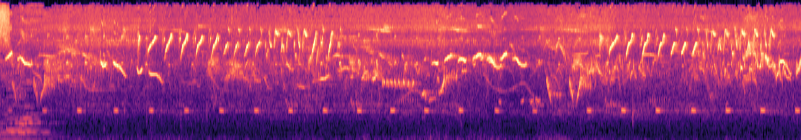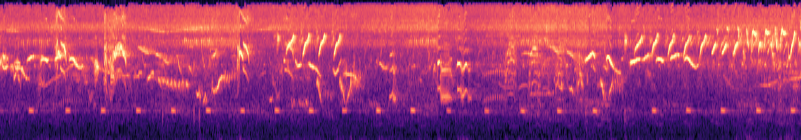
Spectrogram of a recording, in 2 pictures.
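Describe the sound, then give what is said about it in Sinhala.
Many birds sing at once, dense chirps, whistles and quick trills overlapping throughout, with a steady, regular ticking pulse running underneath the whole time. “මේ කුරුළු ගීත අහන්නයි අපි වඩා කැමති කියලා. ඒ හින්දා කුරුළු ගීත වලට වැඩි තැන දෙන්න වෙනවා.”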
